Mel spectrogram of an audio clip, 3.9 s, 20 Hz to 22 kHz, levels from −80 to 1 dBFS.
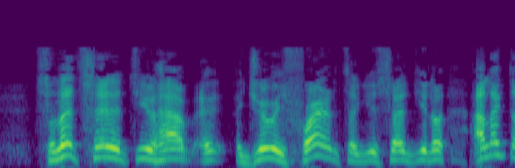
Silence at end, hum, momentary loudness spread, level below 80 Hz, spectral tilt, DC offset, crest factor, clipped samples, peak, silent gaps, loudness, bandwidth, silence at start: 0 s; none; 9 LU; -64 dBFS; -6 dB/octave; under 0.1%; 20 dB; under 0.1%; -2 dBFS; none; -22 LUFS; 8 kHz; 0.3 s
